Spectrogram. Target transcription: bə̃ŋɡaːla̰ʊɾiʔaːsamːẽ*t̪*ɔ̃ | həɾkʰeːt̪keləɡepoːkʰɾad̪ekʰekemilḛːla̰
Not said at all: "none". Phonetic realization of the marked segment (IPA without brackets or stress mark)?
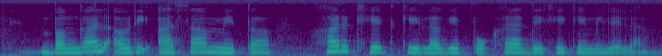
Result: t̪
